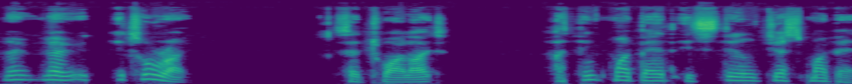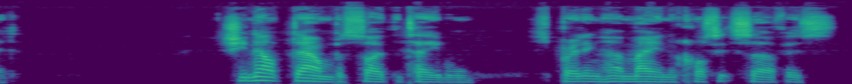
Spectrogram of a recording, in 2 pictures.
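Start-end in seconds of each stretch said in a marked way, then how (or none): 0.0-5.4 put-on higher, earnest young mare; sincere, eager explaining; higher pony voice, earnest; Twilight voice. A narrator's reading. Twilight reassures.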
